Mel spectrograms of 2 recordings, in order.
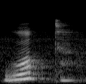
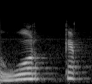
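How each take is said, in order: First: The ending is a plain consonant sound. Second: The ending adds an extra 'it' syllable. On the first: The speaker calls it right. "Yang ada" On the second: The speaker calls it wrong. "tidak ada worked"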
